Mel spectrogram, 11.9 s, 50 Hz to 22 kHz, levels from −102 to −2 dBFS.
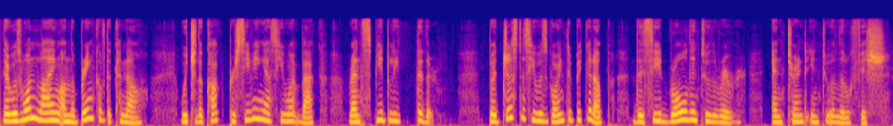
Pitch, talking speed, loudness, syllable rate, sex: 220 Hz, 215 wpm, -18 LUFS, 6.0 syllables/s, female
